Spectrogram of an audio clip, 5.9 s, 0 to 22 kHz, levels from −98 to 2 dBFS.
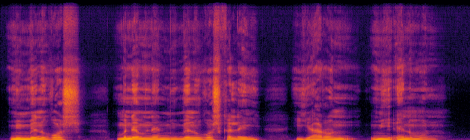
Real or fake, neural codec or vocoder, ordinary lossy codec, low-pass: fake; vocoder, 48 kHz, 128 mel bands, Vocos; none; none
